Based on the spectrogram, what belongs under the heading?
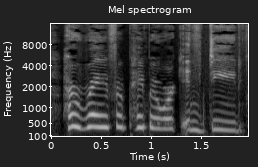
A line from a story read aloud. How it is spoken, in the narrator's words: Klaus cried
